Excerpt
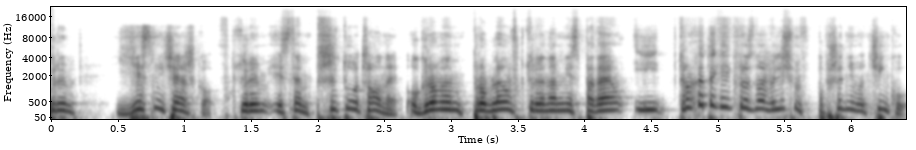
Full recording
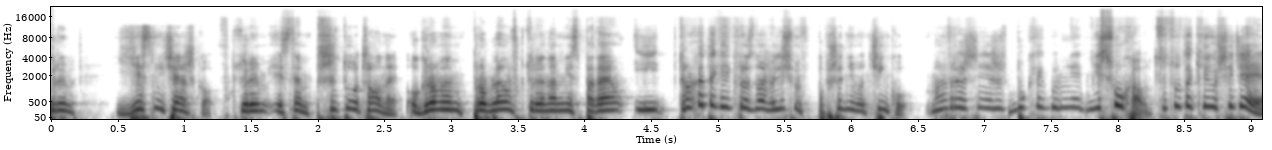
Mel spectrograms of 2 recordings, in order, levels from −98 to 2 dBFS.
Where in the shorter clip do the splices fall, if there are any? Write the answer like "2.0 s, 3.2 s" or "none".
none

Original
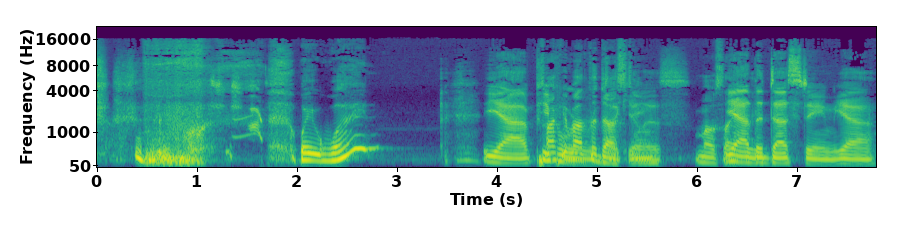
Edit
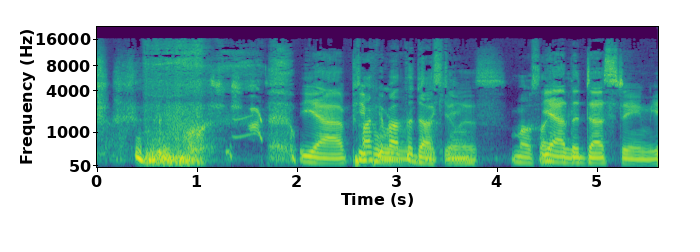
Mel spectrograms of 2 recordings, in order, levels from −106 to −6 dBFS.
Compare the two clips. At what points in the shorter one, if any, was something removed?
2.0 s

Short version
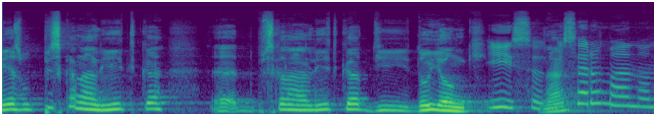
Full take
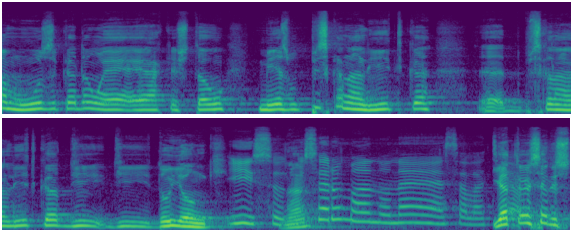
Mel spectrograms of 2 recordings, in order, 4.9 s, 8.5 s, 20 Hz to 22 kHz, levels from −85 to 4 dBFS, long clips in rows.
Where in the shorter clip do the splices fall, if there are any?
2.7 s

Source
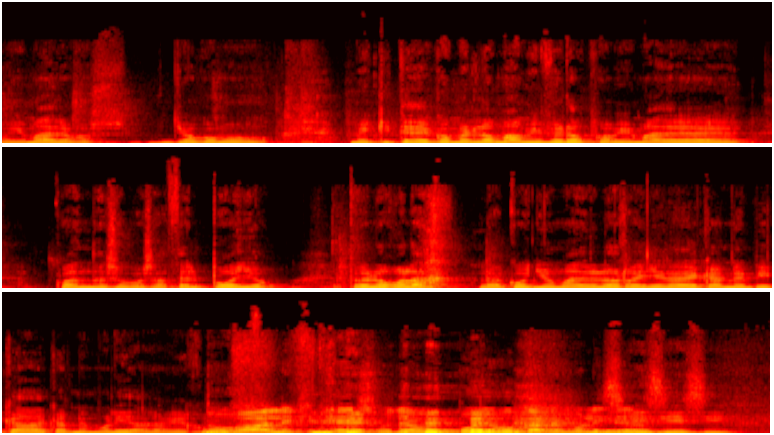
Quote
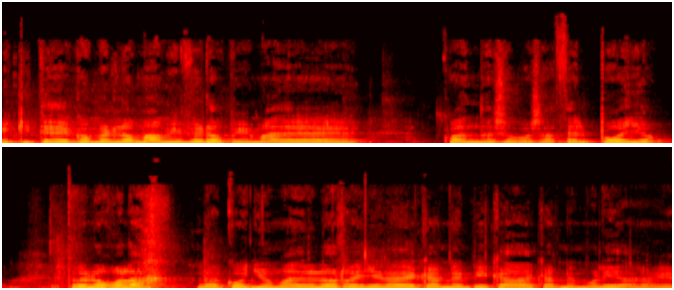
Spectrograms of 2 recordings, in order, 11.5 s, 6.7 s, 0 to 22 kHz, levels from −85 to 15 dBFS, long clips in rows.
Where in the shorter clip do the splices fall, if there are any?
1.1 s

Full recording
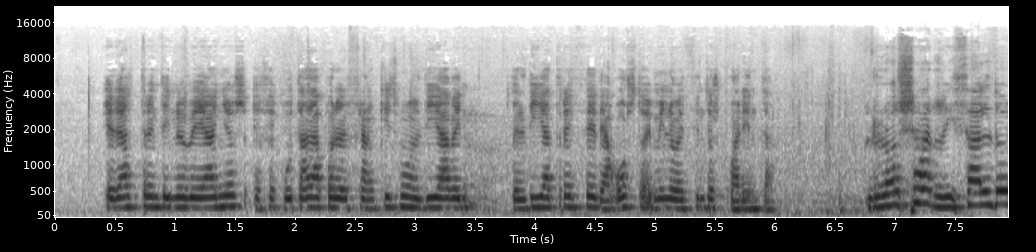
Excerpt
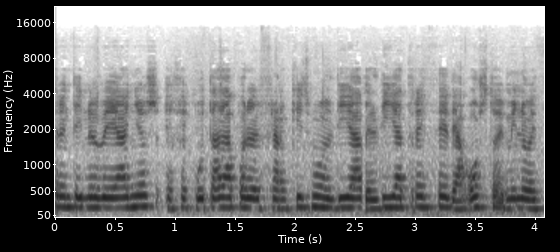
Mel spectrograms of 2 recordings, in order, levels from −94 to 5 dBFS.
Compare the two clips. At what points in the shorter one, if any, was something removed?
2.5 s

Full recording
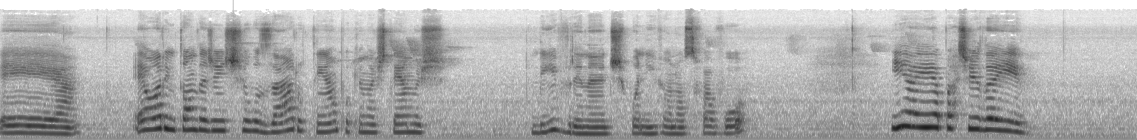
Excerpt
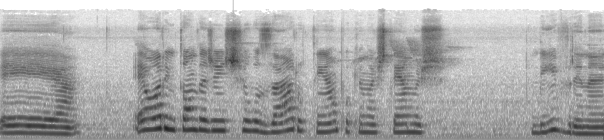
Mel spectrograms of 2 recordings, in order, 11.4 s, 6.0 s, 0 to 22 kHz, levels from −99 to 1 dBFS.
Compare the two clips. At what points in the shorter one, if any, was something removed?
none

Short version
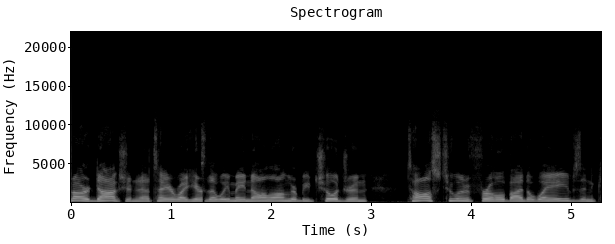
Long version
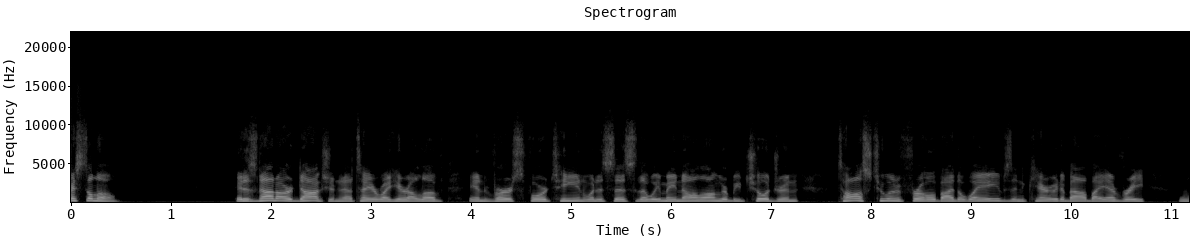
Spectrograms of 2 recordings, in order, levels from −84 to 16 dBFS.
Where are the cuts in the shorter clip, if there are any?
1.3 s

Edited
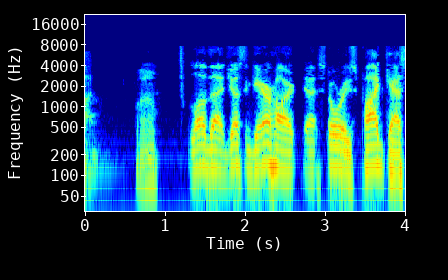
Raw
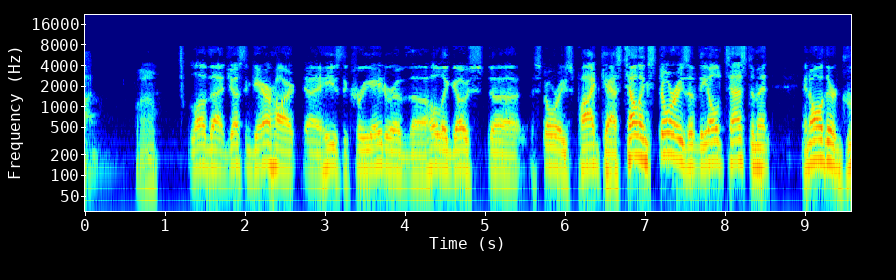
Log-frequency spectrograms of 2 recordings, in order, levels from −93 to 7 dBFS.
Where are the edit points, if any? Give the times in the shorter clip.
2.8 s

